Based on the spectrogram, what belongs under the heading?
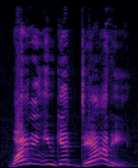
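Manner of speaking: high, loud accusing blurt. A narrator's reading. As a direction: fire the question at Mama. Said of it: "I blurt out".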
